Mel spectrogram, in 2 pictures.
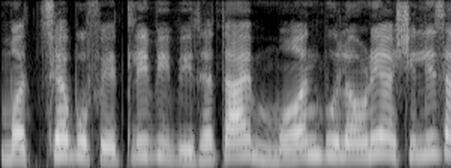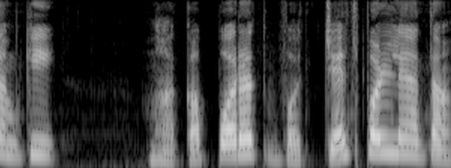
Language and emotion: Goan Konkani, surprised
